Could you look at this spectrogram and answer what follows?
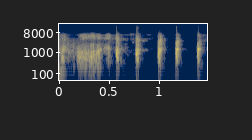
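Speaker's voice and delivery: soft, airy laugh without voice; wheezing chuckle at your own bleak line; quiet breathless laughter; real laugh. Real, not acted.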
